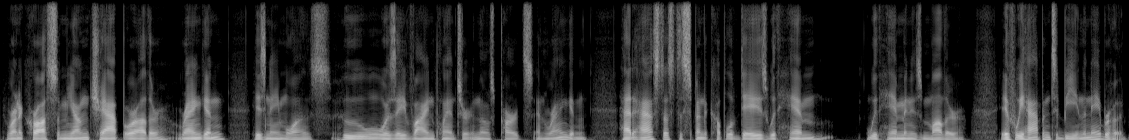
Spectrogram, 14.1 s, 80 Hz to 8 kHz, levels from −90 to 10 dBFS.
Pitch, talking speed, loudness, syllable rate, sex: 100 Hz, 185 wpm, -22 LUFS, 4.9 syllables/s, male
